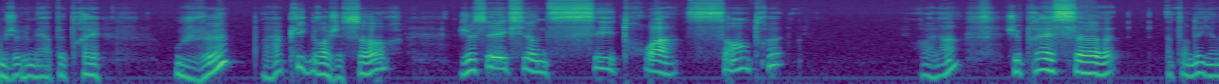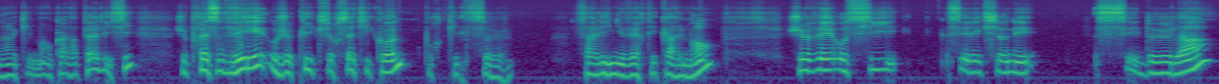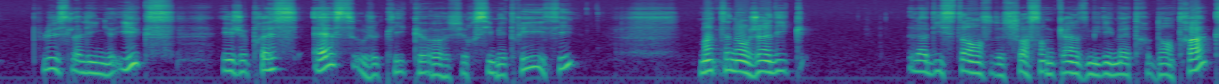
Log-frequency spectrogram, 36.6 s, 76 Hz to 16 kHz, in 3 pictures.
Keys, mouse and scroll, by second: 1.1 click, 2.2 click, 2.9 right click, 6.2 click, 7.8 click, 9.2 click, 12.8 click, 15.8 v, 19.4-20.9 drag, 21.0 click, 23.1 click, 24.8 click, 30.2 s, 33.1 click, 35.3 click.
